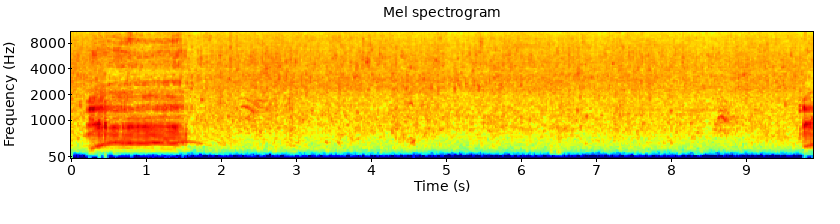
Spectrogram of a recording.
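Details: A Steller sea lion in the evening gives one deep, harmonic roar lasting over a second against steady rushing water.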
